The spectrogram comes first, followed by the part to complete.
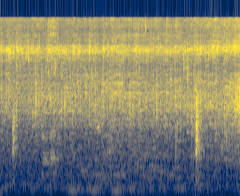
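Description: Pork chops sizzling in a hot frying pan, with one sharp click near the end.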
